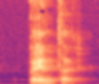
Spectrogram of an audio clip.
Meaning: a printer (electronic device for printing papers or three-dimentional objects)
- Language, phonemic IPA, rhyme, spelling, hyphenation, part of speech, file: Dutch, /ˈprɪn.tər/, -ɪntər, printer, prin‧ter, noun, Nl-printer.ogg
